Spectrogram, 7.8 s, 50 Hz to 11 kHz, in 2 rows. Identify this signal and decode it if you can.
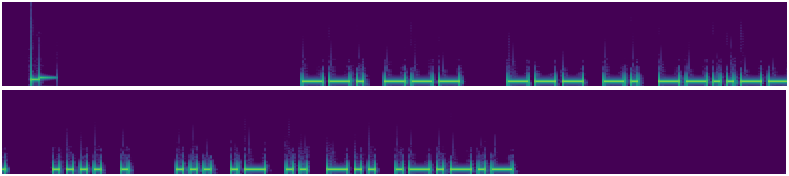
Morse code, heard as a keyed tone, about 34 wpm, 700 Hz. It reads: GO ON, HE SAID.
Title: Sentences from Top 100 Words 35wpm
